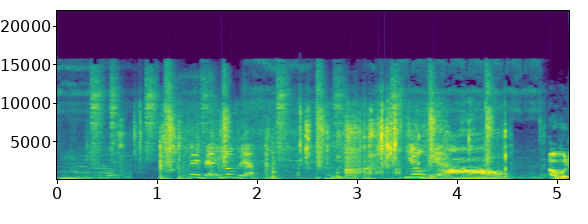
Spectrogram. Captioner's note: Chinese speaking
